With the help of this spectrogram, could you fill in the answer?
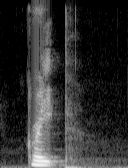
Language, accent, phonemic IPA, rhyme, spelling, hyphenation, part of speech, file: English, UK, /ɡɹeɪp/, -eɪp, grape, grape, noun / adjective / verb, En-uk-grape.ogg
